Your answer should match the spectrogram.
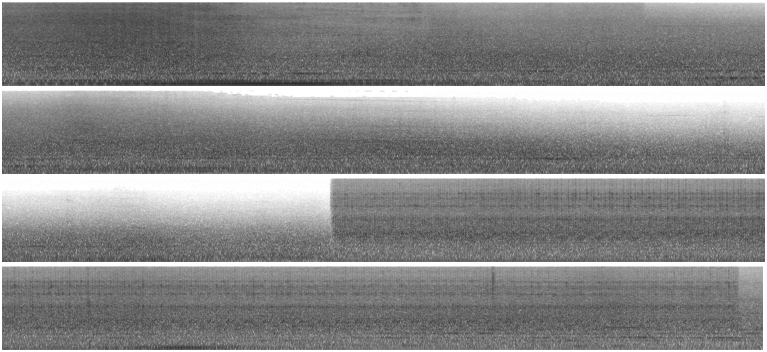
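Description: Road traffic noise with a heavy vehicle rumbling close by at the start. The sound then grows steadily duller as its treble fades away, until full, bright traffic noise cuts back in suddenly about eighteen seconds in. Another low vehicle rumble swells and passes briefly near twenty-five seconds.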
